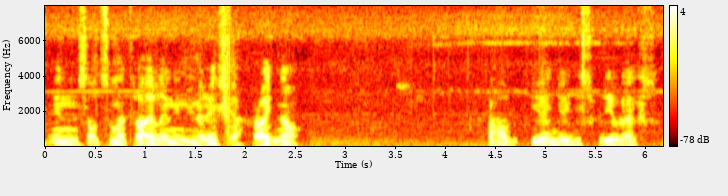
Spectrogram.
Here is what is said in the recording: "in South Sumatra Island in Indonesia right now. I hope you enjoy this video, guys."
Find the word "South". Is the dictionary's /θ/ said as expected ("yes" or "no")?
no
